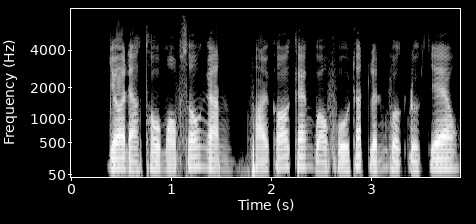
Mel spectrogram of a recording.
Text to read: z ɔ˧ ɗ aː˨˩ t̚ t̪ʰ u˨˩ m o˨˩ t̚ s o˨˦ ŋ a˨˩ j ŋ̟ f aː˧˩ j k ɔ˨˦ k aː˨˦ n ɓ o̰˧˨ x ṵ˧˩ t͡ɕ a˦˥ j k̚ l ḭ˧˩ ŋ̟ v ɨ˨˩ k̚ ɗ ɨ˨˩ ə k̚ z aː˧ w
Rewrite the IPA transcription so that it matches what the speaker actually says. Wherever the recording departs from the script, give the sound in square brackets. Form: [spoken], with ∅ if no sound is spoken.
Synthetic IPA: z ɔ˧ ɗ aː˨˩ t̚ t̪ʰ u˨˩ m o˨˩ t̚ s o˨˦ ŋ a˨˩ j ŋ̟ f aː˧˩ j k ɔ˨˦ k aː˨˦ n ɓ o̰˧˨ [f] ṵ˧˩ t͡ɕ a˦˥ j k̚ l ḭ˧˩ ŋ̟ v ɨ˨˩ k̚ ɗ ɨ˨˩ ə k̚ z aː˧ w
